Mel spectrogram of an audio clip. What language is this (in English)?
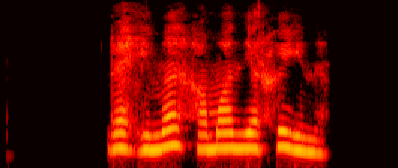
Bashkir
